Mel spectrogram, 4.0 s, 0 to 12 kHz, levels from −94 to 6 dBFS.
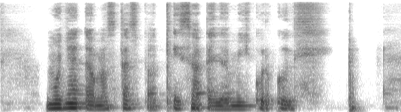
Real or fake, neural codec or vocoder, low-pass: fake; codec, 44.1 kHz, 2.6 kbps, DAC; 10.8 kHz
